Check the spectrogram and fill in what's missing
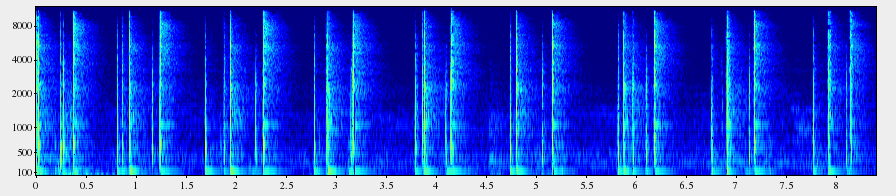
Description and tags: tin can
Essen, Germany, January2013, SonicSnaps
